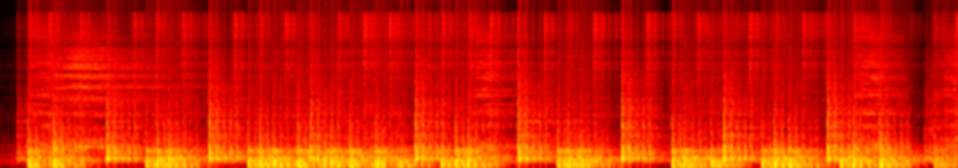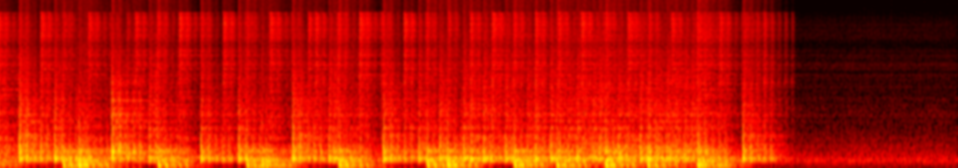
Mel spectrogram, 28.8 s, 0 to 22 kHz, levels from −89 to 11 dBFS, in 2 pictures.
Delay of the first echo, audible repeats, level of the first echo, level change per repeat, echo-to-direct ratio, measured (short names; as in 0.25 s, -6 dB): 70 ms, 5, -12.0 dB, no steady repeat, -2.0 dB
